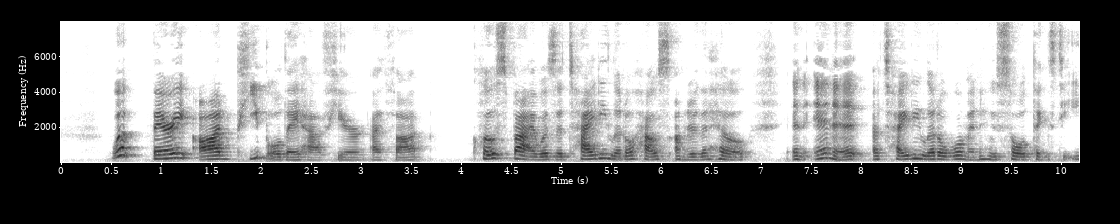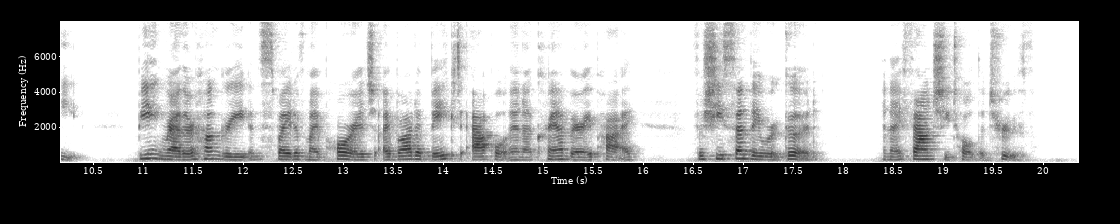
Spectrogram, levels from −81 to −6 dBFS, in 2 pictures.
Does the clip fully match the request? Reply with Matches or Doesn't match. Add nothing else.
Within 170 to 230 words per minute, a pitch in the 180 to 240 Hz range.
Matches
